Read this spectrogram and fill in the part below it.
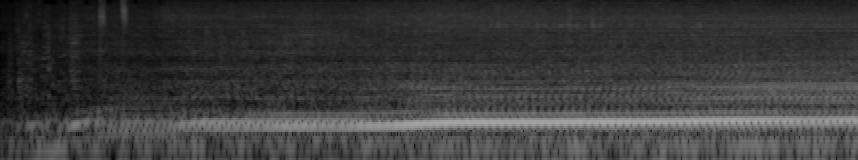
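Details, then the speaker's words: Holden HK, warmed to operating temperature, under full throttle: heavy low drone that deepens as revs rise, sounds different than before; source unknown. "See there, sounds very different to it used to. I don't know what that noise is, but it doesn't sound right."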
